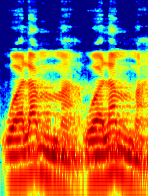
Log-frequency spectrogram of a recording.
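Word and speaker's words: وَلَمَّا: Walamma ja'ahum, berhenti sebentar karena ini pembelajaran, jadi kita berhenti di tempat-tempat ataupun akhir dari kata. Walamma di sini ada mim bertasydid, maka kita bacanya dengan dengung.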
